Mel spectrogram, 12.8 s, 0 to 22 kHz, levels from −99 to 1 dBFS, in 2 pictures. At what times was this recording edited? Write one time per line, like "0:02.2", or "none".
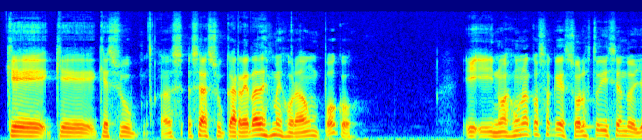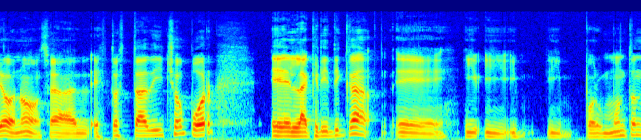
none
